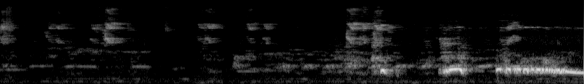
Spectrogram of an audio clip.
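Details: Morning song of a Kelantan-style zebra dove in full voice: scattered faint high chirps and soft notes build into loud, rolling, trilled coos that run together at the end.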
